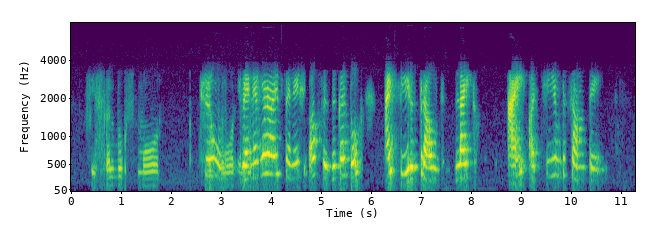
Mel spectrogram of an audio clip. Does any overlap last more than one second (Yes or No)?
Yes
